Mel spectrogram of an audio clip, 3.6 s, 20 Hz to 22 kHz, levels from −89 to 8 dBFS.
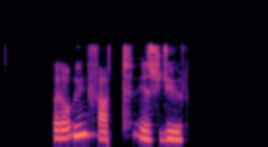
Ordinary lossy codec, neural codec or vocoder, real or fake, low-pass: Opus, 64 kbps; none; real; 7.2 kHz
